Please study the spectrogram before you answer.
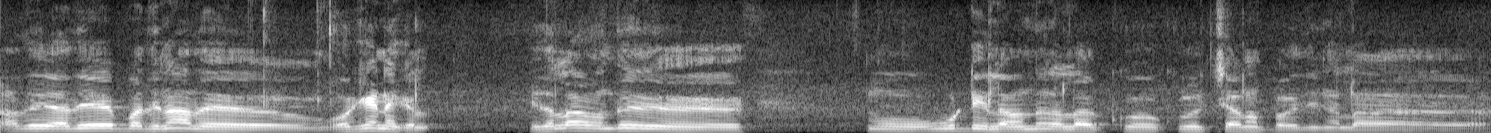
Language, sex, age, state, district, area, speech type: Tamil, male, 60+, Tamil Nadu, Tiruvannamalai, rural, spontaneous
